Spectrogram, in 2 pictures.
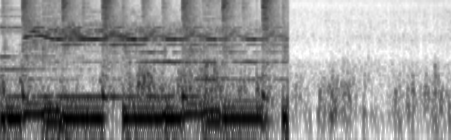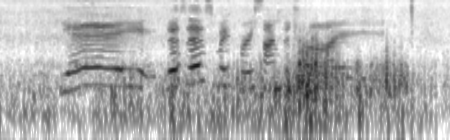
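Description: Wind blusters across a kitesurfing beach in Pagudpud, Ilocos Norte, Philippines, with rough, gusty noise buffeting the microphone after a burst of music ends. Voices and high squeaky calls come through over the wind.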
